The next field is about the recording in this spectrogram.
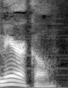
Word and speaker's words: MRKL: We describe this neuro-symbolic architecture, dubbed the modular reasoning, knowledge and language, MRKL, pronounced miracle, system, some of the technical challenges in implementing it, and Jurassic X, AI21 Labs MRKL system implementation.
